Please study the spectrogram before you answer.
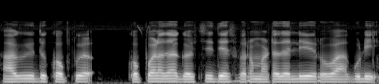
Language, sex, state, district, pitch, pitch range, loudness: Kannada, male, Karnataka, Koppal, 125 Hz, 125-135 Hz, -15 LUFS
